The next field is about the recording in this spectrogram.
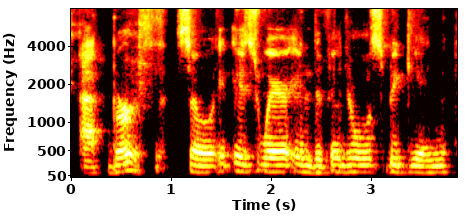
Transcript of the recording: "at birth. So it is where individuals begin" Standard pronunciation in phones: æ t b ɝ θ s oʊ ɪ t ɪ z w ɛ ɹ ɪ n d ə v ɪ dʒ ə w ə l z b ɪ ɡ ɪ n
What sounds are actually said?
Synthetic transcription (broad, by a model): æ t b ɝ θ s oʊ ɪ t ɪ z w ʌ ɹ ɪ n d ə v ɪ dʒ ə w l z b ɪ ɡ ɪ n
